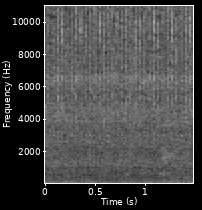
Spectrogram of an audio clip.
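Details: 2017 Hyundai Accent at idle: rough, lumpy idle with a low uneven rumble; cylinder number two not firing and getting no power at its ignition coil.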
